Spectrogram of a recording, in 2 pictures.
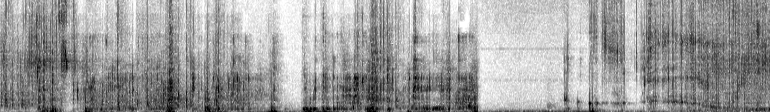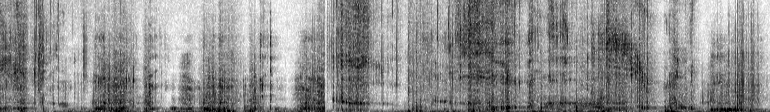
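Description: Close-miked ASMR eating: a mouth crunching and chewing hard, brittle food in quick, dense bites, with a short lull about three and a half seconds in.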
